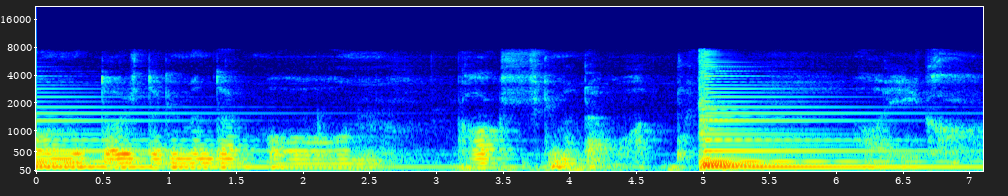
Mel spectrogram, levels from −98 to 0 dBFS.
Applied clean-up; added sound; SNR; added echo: none; Acoustic guitar; -2 dB; reverberation time 0.6 s.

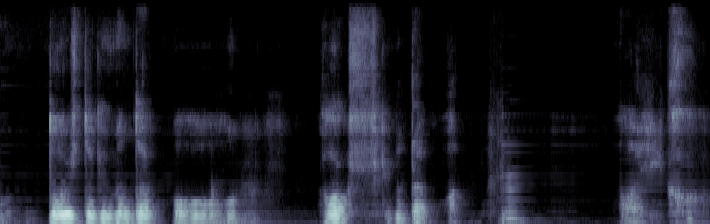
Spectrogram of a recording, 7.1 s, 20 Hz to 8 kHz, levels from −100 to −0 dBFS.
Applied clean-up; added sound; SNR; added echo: neural mask model DeepFilterNet 3.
